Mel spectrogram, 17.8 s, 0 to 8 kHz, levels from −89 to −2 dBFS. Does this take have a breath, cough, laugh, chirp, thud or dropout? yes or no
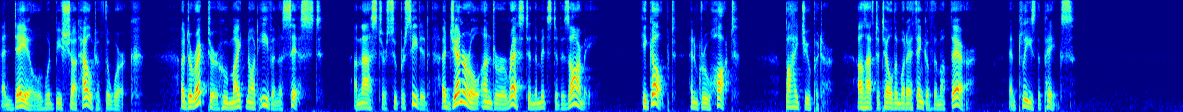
no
